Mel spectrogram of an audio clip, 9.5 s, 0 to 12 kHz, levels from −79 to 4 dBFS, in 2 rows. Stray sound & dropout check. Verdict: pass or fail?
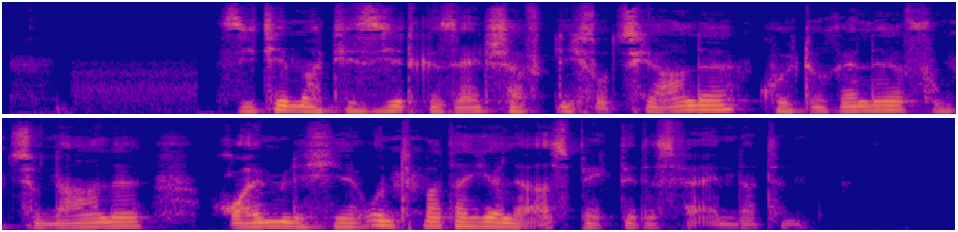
pass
